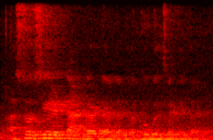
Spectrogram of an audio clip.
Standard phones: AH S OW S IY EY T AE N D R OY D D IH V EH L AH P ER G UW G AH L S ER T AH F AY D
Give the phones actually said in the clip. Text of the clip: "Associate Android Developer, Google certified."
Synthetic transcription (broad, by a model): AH S OW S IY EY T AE N D AH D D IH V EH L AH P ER G UW G AH L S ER T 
